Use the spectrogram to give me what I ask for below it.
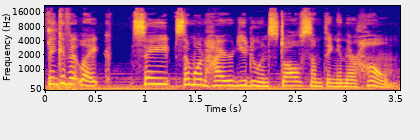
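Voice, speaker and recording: An actress voicing a gentle, sympathetic supervisor in a visual novel game, measured and reassuring, explaining things patiently. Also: female voice, mid-range voice, expressive, lightly acted. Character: gentle sympathetic female supervisor of counseling proxies. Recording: music behind the voice.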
